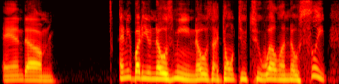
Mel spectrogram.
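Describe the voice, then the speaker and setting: A man's voice: high voice, normal speed, a little mellow, no echo, studio quality. A man hosting a recovery podcast on a live stream, talking casually and rambling a little, his voice slightly scratchy from lack of sleep. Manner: rambling, chatty, self-deprecating jokes. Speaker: podcast host.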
